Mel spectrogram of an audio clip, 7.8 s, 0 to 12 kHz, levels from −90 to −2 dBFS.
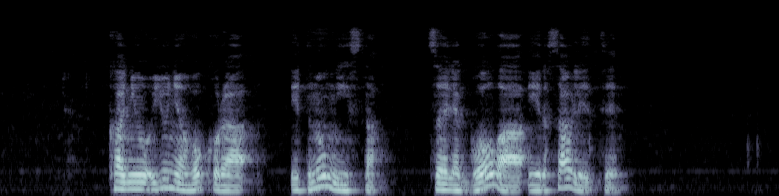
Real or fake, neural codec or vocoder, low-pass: real; none; 7.2 kHz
